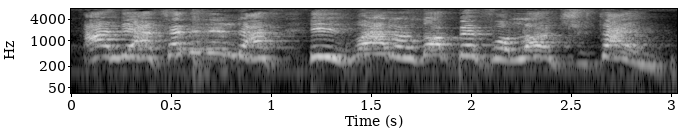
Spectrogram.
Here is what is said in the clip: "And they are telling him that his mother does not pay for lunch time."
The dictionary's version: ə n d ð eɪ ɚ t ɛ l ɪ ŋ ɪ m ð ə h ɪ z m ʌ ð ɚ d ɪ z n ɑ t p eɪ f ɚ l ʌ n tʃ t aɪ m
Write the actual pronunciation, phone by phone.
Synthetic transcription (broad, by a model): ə n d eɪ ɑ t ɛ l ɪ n ɪ m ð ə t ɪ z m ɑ ɑ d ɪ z n ɑ t p eɪ f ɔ l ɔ n tʃ t aɪ m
